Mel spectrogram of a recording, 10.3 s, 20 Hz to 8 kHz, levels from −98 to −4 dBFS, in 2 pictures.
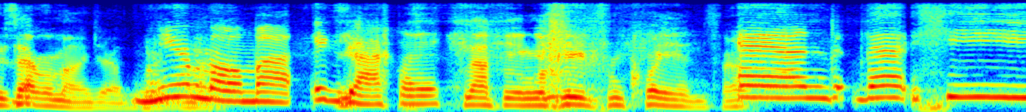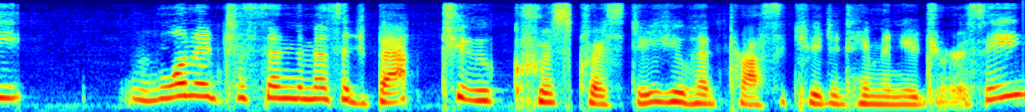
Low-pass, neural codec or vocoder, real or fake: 7.2 kHz; codec, 44.1 kHz, 2.6 kbps, SNAC; fake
